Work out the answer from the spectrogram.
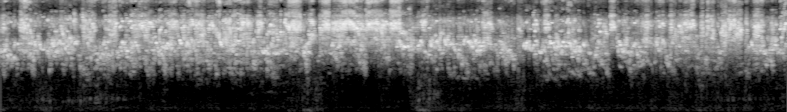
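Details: Budgerigars of one family chirping during play: steady high-pitched chatter of warbled and scratchy notes from several birds overlapping, with no clear gaps.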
